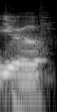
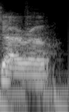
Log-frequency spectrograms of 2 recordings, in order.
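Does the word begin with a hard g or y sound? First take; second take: y; hard g. First: The word begins with a y sound. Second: The word begins with a hard g sound. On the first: The speaker calls it right. "it's a euro" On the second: The speaker calls it wrong. "I hate when people mispronounce it. It's not a gyro"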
